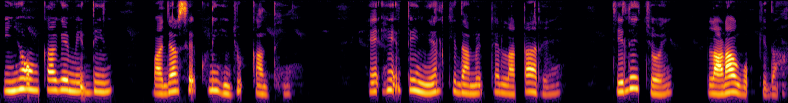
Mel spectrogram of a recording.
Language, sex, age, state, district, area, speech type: Santali, female, 30-45, West Bengal, Bankura, rural, spontaneous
